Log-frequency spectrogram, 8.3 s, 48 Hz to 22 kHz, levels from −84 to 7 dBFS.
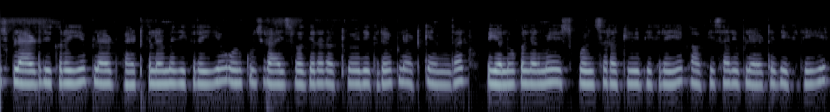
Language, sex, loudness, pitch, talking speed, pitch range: Hindi, female, -33 LUFS, 235 Hz, 265 wpm, 230-245 Hz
